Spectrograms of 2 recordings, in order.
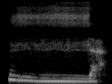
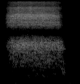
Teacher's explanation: Okay, so Z would be voiced, S would be unvoiced.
